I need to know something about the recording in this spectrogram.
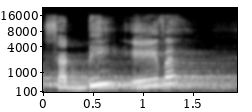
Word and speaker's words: सद्भिरेव: इसको यदि मैं संयुक्त करके पढ़ती हूँ तो सद्भिरेव। यदि मुझे द में भ मिला हुआ है और रेव एक साथ उच्चारण करने में कठिनाई आती है, तो सद्भिरेव शब्द सद्भि प्लस एव से मिलकर बना है, तो हम इसको इस तरह से भी उच्चारित कर सकते हैं, सद्भि एव सहासीत।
